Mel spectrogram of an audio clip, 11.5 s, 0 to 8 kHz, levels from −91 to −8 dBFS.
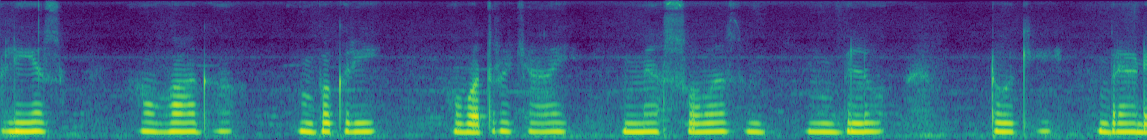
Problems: background sounds at intervals, low volume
